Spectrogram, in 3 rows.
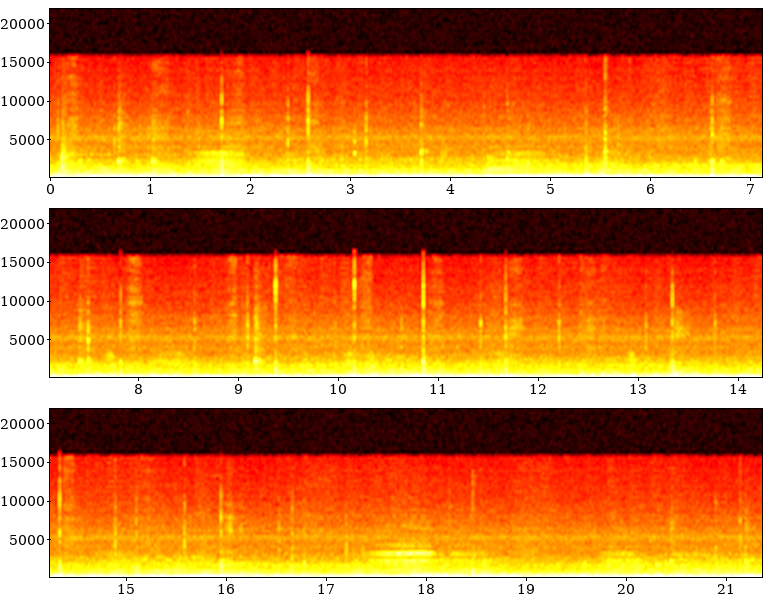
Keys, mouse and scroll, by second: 0.2 click, 1.0 click, 1.8 click, 2.7 click, 4.4 KP_1, 5.4 ctrl+KP_1, 6.7 click, 8.0 click, 9.0 click, 9.5 click, 10.3 click, 11.0 click, 11.8 click, 12.6 click, 13.5 click, 14.4 click, 15.3 click, 18.3 KP_1, 19.9 click.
